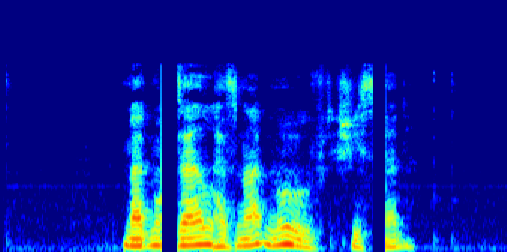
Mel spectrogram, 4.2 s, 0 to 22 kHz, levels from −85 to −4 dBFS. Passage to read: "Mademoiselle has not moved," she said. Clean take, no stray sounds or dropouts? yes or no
no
